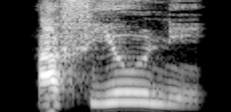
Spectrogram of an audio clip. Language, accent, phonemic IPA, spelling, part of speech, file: Swahili, Kenya, /ɑfˈju.ni/, afyuni, noun, Sw-ke-afyuni.flac
- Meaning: opium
